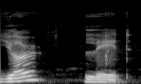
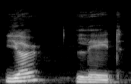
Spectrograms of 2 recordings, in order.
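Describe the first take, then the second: The two takes are said the same way.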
